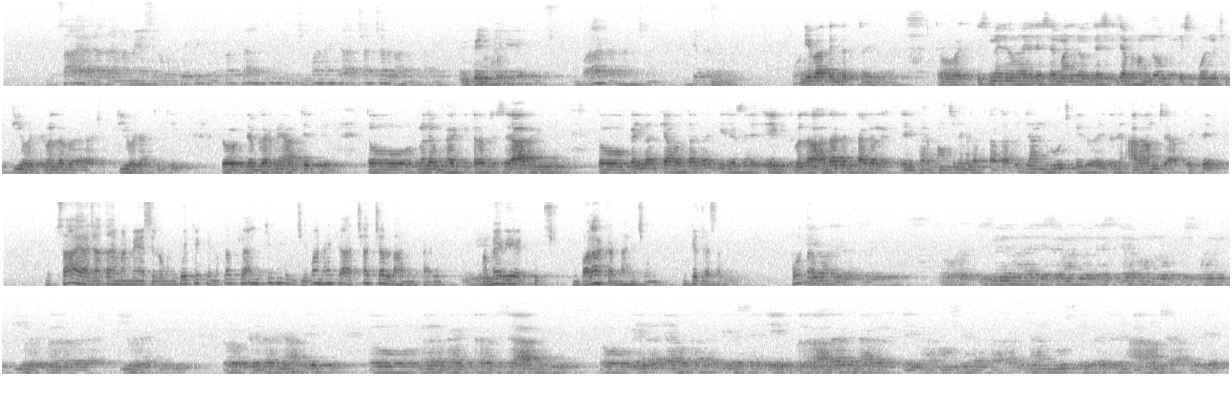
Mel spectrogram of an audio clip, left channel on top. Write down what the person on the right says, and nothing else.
उत्साह आ जाता है मन में ऐसे लोगों को देखे कि मतलब क्या इनकी भी जीवन है क्या अच्छा चल रहा है इनका भी
हमें भी कुछ बड़ा करना है जीवन में, इनके जैसा
होता
था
